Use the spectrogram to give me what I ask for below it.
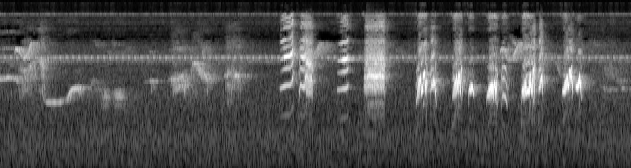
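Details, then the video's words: Chinese hwamei fighting bird known for very fast song: faint soft whistles at first, then a burst of sharp, loud clipped notes repeated rapidly, several per second. "Họa Mi Chiến Siêu Mau Mỏ Bộ To Hót Tốt"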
